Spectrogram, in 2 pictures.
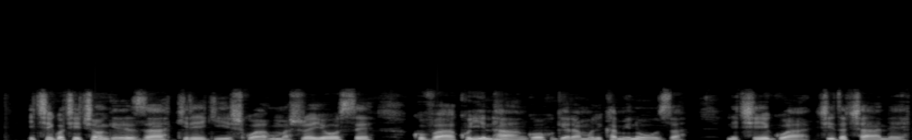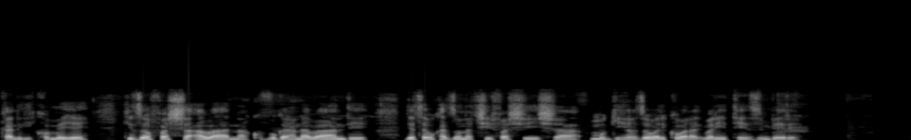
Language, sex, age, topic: Rundi, male, 50+, education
